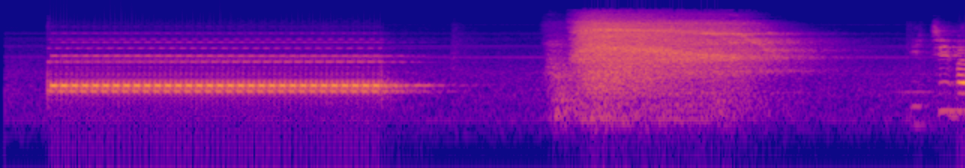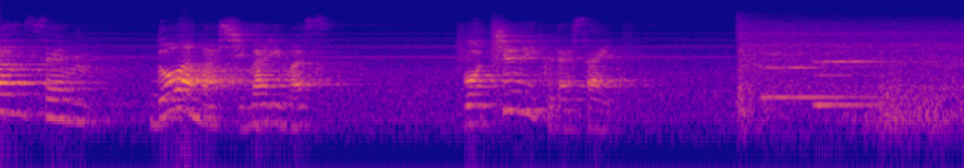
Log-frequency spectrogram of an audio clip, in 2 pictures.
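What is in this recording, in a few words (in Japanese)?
駅放送, 1番線 発車; toyo-katsutadai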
